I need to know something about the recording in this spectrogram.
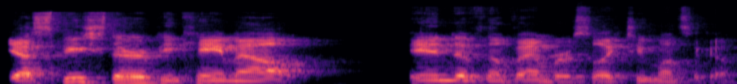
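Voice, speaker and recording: A man's voice: on the low side, a little fast, fairly bright tone. A man guesting on a podcast as a writer, easygoing, with dry teasing humor. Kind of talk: casual podcast conversation. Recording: echoey room sound.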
